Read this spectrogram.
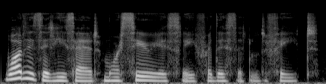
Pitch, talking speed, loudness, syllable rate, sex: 180 Hz, 200 wpm, -20 LUFS, 4.8 syllables/s, female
